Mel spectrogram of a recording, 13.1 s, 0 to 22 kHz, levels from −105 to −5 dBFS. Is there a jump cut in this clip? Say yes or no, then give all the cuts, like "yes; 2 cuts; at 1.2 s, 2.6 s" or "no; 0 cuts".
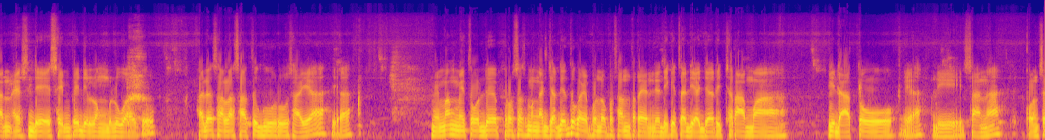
no; 0 cuts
